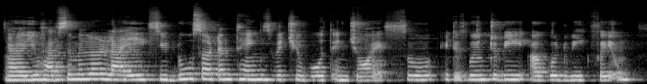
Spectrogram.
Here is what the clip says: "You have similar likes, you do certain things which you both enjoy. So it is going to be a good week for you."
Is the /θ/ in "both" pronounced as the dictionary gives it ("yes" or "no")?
no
